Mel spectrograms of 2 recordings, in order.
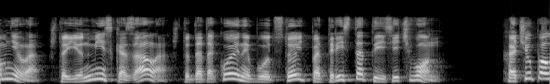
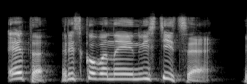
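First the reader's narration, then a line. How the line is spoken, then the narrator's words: Cheerful reply. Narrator (Russian): весело отвечает ей Барам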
